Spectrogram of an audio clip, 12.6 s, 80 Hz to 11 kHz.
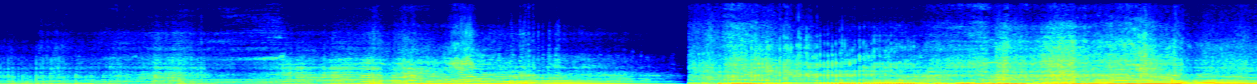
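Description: Two rally cars in turn, first a Ford Fiesta R5, each driven hard through the gears: the engine note climbs and drops back at each shift, with a few sharp cracks in the first. The sound cuts abruptly about seven seconds in to a second car revving the same way.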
